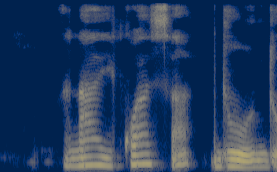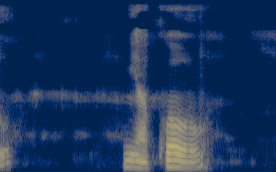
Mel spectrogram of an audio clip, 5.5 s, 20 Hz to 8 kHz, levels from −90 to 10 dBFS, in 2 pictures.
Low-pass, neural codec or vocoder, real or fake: 7.2 kHz; codec, 24 kHz, 1.2 kbps, DualCodec; fake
